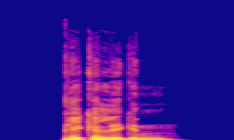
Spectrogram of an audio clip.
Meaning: inflection of pickelig: 1. strong genitive masculine/neuter singular 2. weak/mixed genitive/dative all-gender singular 3. strong/weak/mixed accusative masculine singular 4. strong dative plural
- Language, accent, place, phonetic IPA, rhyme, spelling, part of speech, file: German, Germany, Berlin, [ˈpɪkəlɪɡn̩], -ɪkəlɪɡn̩, pickeligen, adjective, De-pickeligen.ogg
